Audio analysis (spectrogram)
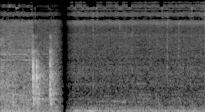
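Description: Carrots frying in hot oil and being stirred, a steady close sizzle with a few sharp scraping clatters of the spoon near the start before the sizzle settles into a quieter hiss.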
